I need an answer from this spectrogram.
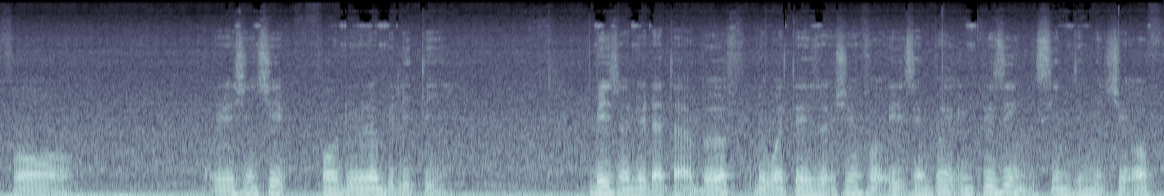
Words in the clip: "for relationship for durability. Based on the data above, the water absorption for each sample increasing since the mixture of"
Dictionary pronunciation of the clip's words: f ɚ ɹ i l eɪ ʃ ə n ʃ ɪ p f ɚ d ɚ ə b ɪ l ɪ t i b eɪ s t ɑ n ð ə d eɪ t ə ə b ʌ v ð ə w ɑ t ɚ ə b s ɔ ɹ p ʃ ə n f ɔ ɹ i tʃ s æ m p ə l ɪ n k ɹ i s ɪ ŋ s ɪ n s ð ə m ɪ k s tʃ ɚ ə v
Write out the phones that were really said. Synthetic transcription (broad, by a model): f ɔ ɹ i l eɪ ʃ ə n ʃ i p f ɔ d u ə b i l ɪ t i b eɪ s ɑ n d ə d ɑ t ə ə b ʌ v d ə w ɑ t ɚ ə s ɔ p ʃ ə n f ɔ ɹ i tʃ s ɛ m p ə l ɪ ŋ k ɹ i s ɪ ŋ s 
